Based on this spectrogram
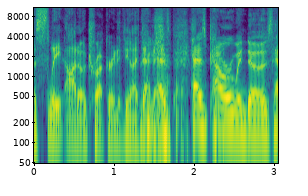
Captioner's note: laughs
